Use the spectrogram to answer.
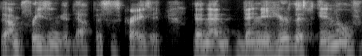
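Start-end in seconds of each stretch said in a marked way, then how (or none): none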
